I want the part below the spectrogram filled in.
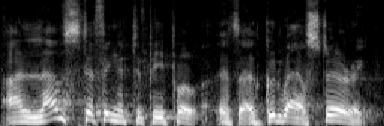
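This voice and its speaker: A man's voice: medium pitch, expressive, moderate pace, darkish tone. A man lecturing a class on tax, blunt and joking, swearing casually.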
